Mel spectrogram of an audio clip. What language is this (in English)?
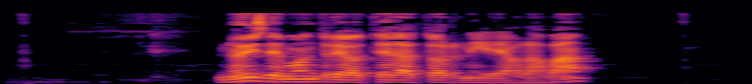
Basque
